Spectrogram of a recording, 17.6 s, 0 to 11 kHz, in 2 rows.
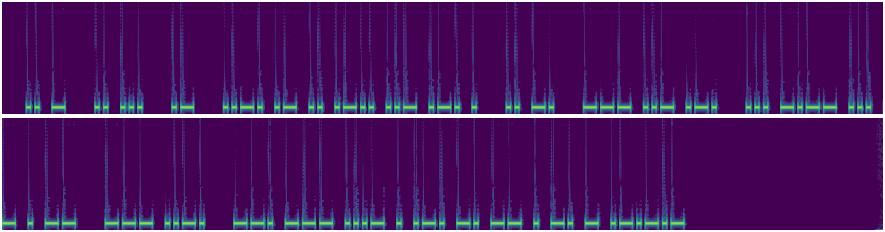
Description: Morse code, heard as a keyed tone, about 28 wpm, 700 Hz. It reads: IT IS A FAILURE IN OUR SYSTEM OF GOVERNMENT.
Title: Sentences from Top 1000 Words - Review Part 6 - 28wpm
